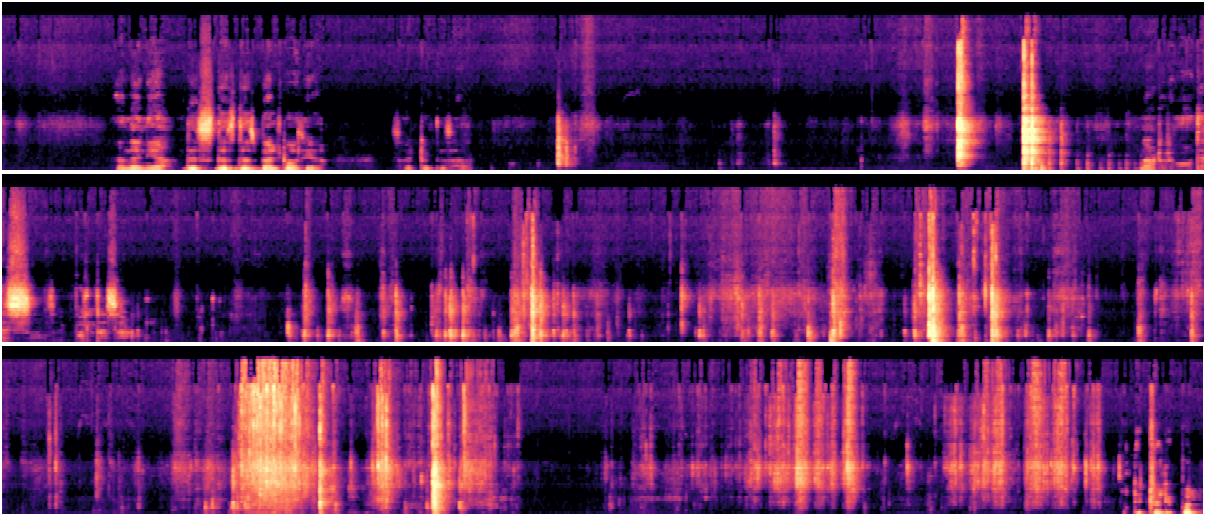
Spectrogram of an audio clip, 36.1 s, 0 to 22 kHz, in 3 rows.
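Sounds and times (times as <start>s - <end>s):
plastic clicking and knocking: 9.6s - 11.4s, 14.9s - 24.0s
rasping plastic scrape: 26.0s - 28.9s.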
